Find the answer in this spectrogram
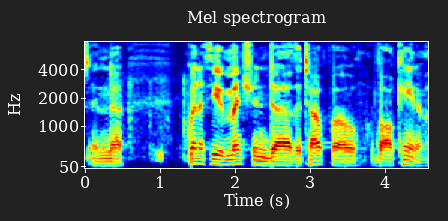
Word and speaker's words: Taupo: that was erupted into the atmosphere during the Taupo eruption settled in the upper atmosphere and circulated all over the planet.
